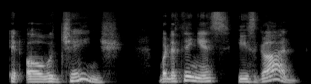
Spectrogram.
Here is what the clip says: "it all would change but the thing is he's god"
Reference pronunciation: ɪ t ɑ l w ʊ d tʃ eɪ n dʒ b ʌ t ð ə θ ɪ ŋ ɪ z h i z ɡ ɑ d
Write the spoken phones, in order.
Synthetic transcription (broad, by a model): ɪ t ɑ l w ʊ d tʃ eɪ n dʒ b ʌ t ð ə θ ɪ ŋ ɪ z h i z ɡ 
